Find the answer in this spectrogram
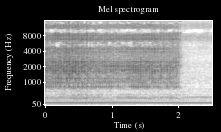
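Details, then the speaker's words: Loud rasping grind over a steady motor hum, then the grinding stops, as a water-cooled trimming wheel gently cuts excess from a dental model. "just trim off the XEL you want to be very careful because it does catch on the wheel and you don't want to shave the teeth off so just very gently"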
